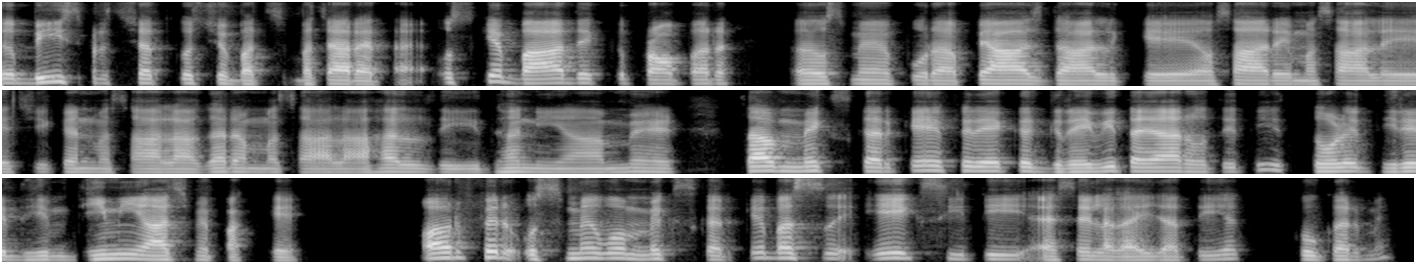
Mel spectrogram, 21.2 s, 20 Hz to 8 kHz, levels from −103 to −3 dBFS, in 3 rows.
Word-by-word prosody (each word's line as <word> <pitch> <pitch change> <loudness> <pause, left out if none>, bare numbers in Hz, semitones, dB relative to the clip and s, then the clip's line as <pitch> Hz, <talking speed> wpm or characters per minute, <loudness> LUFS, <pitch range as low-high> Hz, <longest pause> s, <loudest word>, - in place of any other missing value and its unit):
20% 150 -4 -1
कुछ 145 0 -4
बच 115 0 -2
बचा 120 0 +5
रहता 110 -2 0
है। - - -7
उसके 165 +5 -1
बाद 150 +2 +7
एक 150 0 -1 0.2
प्रॉपर 130 0 +1 0.3
अ, - - -2
उसमें 125 +1 -2
पूरा 120 -2 0
प्याज़ 120 -1 +6
डाल 115 -1 +3
के 110 +1 -5 0.2
औ 110 - -1
सारे 115 0 +2
मसाले, 110 -1 -1
चिकन 115 +2 -7
मसाला, 110 0 -2
गरम 120 +2 -3
मसाला, 110 -1 -3
हल्दी, 110 -2 -3
धनिया, 115 -2 -4
मिर्च 120 +1 -5 0.4
सब 155 +1 +10
मिक्स 150 +2 -2
करके, 140 +5 +2
फिर 155 - +1
एक 150 0 +3 0.2
ग्रेवी 125 +4 +1
तैयार 135 -1 +6
होती 125 +1 -6
थी 185 +4 -11 0.2
थोड़े 135 +1 +3
धीरे 125 +2 0
धीम 120 0 -5
धीमी 150 +7 0
आँच 130 0 +3
में 125 - -6
पक 105 - -1 0.2
के 105 -1 -2 0.7
और 185 +2 +6
फिर 205 -1 +5 0.2
उसमें 170 +4 -3
वो 175 0 +1
मिक्स 155 0 -4
करके 135 +8 -4
बस 180 0 +2 0.3
एक 175 +2 +2
सीटी 145 -1 -6 0.2
ऐसे 130 +3 0
लगाई 115 -2 0
जाती 120 +3 -5
है, 155 - -5 0.3
कुकर 125 -2 -2
में। 160 - -17
125 Hz, 165 wpm, -26 LUFS, 115-145 Hz, 0.7 s, सब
